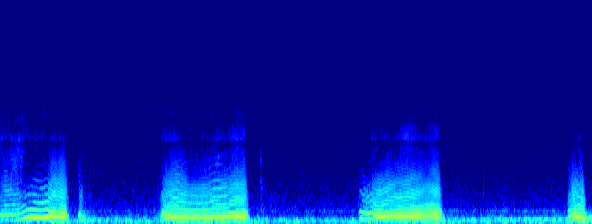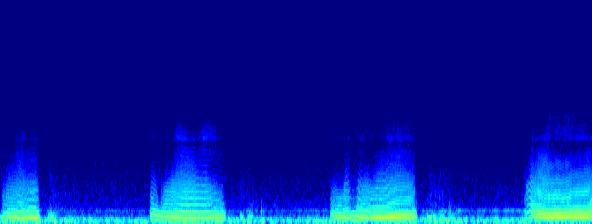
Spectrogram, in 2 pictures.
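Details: Snoring from a resting turtle: rhythmic, low-pitched, wheezy snores at about sixteen per minute.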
